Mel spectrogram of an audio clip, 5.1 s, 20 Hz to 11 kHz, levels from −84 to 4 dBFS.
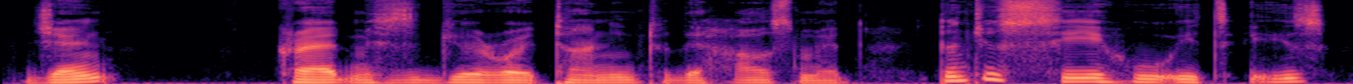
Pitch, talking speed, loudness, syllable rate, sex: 110 Hz, 165 wpm, -18 LUFS, 4.6 syllables/s, male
